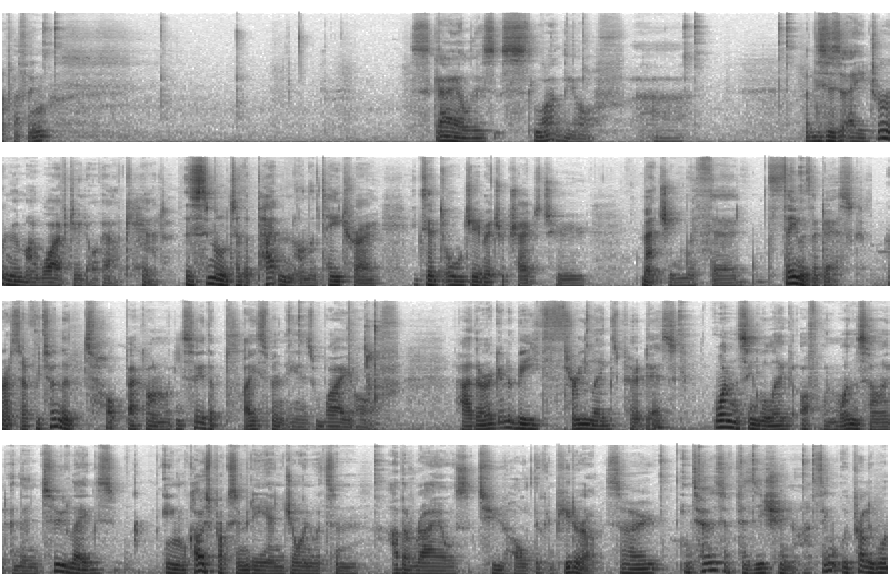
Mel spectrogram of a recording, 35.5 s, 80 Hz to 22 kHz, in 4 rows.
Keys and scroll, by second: 21.4 m.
